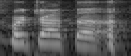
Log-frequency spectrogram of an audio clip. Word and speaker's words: horchata: love that and then my mom did the white person thing where she was like horus chatter and i'm like no mom it's horchata like i said or uh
